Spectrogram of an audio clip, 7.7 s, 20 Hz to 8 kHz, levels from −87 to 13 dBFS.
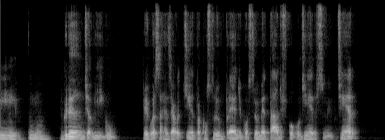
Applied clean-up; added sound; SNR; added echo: neural mask model DeepFilterNet 3.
